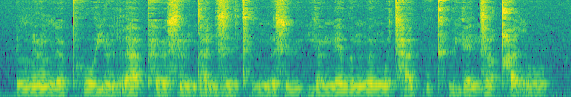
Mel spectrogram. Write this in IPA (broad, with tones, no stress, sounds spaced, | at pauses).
lː ə̃˧˥ lː œ˩ pʰ o˧˥ j ə̃˩ r a˥ pʰ œ˩˧ s ə̃˩˧ n d a˩ n z ɘ˩˧ tʰ ɨ˩˧ ŋ ə˩ s ʉ˧˥ | j œ˩ ŋ ɛ˧˥ w ə˥ ŋʷ ɛ˧˥ ŋʷ ɘ˥ tʰ a˧ kʷ ɘ˩ kʰ ɨ˩ j ɛ˧˥ n z ə˧˥ qʰ ə˥ r o˧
